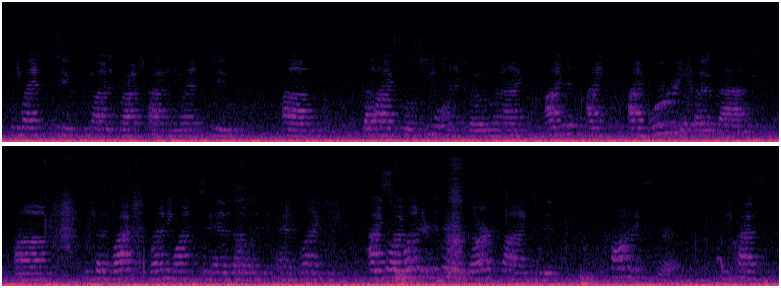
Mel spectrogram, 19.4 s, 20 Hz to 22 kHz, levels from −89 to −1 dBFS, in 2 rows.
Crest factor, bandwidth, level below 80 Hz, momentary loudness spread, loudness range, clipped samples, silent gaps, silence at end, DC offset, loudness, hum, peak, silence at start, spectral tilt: 12 dB; 15 kHz; -40 dBFS; 2 LU; 1 LU; under 0.1%; none; 0 s; under 0.1%; -46 LUFS; none; -26 dBFS; 0 s; -7 dB/octave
